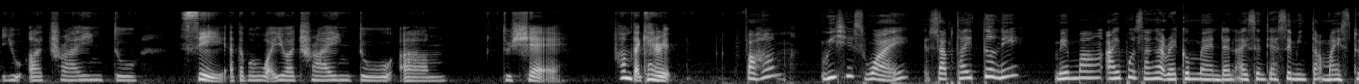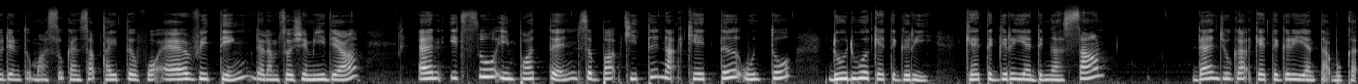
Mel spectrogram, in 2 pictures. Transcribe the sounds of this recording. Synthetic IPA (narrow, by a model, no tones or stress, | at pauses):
wɔjuʔatʰɹajɪ̃ŋtu | sea̰t̪awpũnwɔ̰ʔ̚juatʰɹajɪ̃ŋtuʔam | tuʃɛ̰ | faãmd̪ɛkʰɛɹit̚ | faɦãm | wit͡ʃiswajsab̚t̪ajt̪əlni | mẽmãŋajpũnsaŋat̪̚ɹɛkɔmɛ̃ndɛnʔajsə̃nt̪iasəmĩnt̪aʔmãjst̪udə̃nũnt̪ʊk̚masukãnsap̚t̪ajt̪əlfɔʔɛvɾit̪ɪ̃ŋdalamsoʃəlmidia | ʔɛ̃nitsoimpɔt̪ənsəbap̚kit̪əna̰ʔket̪əʔunt̪ʊʔ̚ | duəduəkɛt̪əɡəɾi | kɛt̪əɡəɾijaŋdəŋãsawn | dand͡ʒuɡaʔkɛt̪əɡəɾijaŋt̪a̰ʔbukat̪̚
